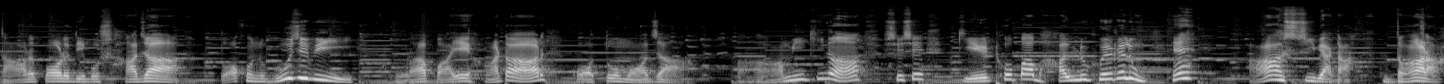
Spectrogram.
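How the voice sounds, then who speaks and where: A vengeful one-legged storybook bear, voiced by a man, in a children's cartoon. The voice is on the high side and drags out threats very slowly and menacingly. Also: sing-song, faint music behind. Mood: angry, vengeful. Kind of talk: Bengali fairy-tale cartoon voice acting.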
